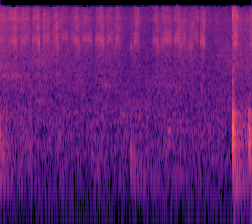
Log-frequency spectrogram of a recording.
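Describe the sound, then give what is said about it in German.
Handwriting scratches along steadily in a soft, continuous rubbing rasp, ending with a sharper tap. “Ja, ich schreibe ein bisschen undeutlich, weil Sie wissen ja doch, was da steht.”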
